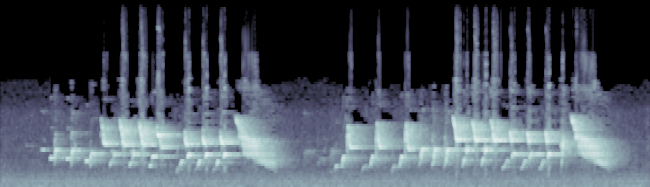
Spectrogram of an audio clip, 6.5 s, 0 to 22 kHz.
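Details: European goldfinch hatched in captivity in 2022 and taught Neapolitan song passages, held in a small cage: two long bursts of rapid, tinkling, high-pitched twitters ending in falling sweeps, with constant low hiss.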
